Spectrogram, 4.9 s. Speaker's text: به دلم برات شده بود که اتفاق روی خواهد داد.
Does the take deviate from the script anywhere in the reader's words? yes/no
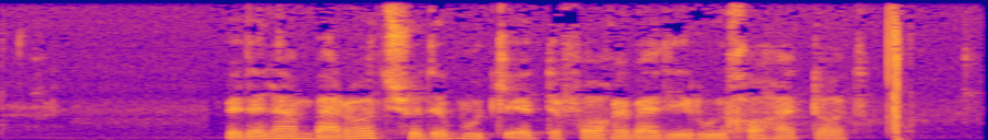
yes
